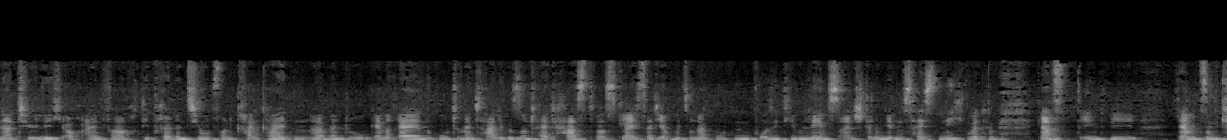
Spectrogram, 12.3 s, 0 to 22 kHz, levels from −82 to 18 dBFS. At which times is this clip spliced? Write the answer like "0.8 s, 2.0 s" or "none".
9.7 s, 10.8 s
